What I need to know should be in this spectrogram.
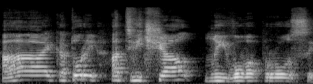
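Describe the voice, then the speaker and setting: Noticeable background noise is present. A man's voice comes through it. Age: 40s. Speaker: religious teacher for children. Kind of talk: lesson. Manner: halting, with many filler sounds.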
